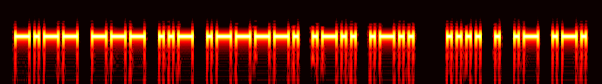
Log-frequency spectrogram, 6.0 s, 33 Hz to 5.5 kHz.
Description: Morse code, heard as a keyed tone, about 25 wpm, 600 Hz. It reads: YOU'LL HEAR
